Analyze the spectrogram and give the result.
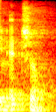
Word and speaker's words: Etcher: Fetcher. – Ja. Nee, Etcher. Etcher. Etcher. Etcher Entschuldigung, genau. Etcher, nochmal ordentlich ausgesprochen.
